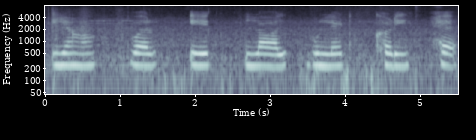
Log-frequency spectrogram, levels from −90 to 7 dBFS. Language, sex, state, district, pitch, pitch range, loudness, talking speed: Hindi, female, Madhya Pradesh, Dhar, 245 Hz, 240-250 Hz, -14 LUFS, 75 wpm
